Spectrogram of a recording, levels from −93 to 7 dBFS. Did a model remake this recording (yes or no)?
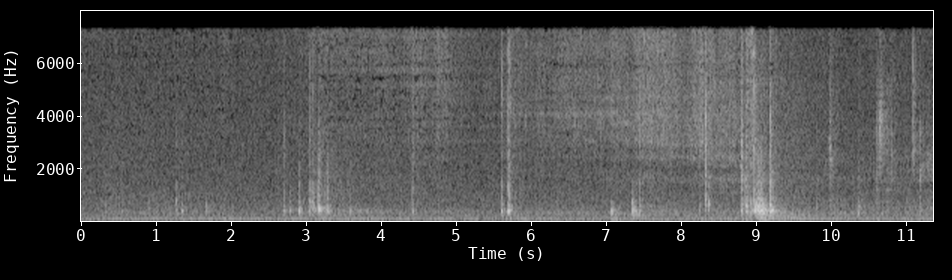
no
